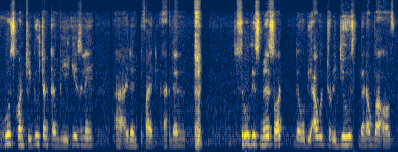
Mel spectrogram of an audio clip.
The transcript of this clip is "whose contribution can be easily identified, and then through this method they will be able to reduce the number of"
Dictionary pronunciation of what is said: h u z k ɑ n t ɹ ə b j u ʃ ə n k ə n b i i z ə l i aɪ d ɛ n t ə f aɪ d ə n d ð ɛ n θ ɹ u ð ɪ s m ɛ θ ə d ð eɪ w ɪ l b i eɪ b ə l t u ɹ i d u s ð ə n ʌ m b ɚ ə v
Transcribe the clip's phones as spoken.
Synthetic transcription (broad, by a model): h u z k ɑ n t ɹ ə b j u ʃ ə n k ə n b i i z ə l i aɪ d ɛ n t ə f aɪ d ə n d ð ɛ n θ ɹ u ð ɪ s m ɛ s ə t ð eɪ w ɪ l b i eɪ b ə l t u ɹ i d u s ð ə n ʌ m b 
